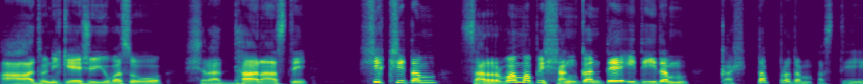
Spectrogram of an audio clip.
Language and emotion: Sanskrit, disgusted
